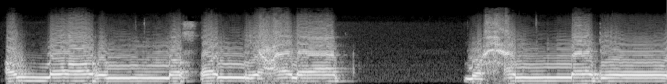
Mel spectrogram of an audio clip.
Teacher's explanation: The name of Allah and Sa'd, both are thick.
